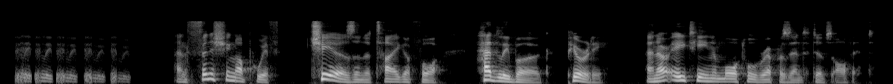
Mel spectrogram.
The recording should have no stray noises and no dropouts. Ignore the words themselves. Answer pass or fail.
fail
